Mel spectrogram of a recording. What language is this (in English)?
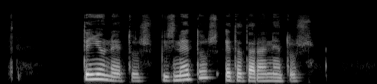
Galician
